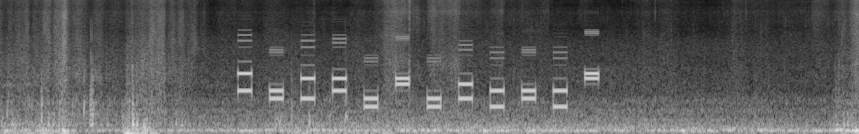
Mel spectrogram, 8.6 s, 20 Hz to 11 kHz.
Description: Multi-frequency trunk signalling (R1, as on North American trunks), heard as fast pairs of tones, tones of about 140 ms, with the noise inside a car. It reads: KP 3891015232 ST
